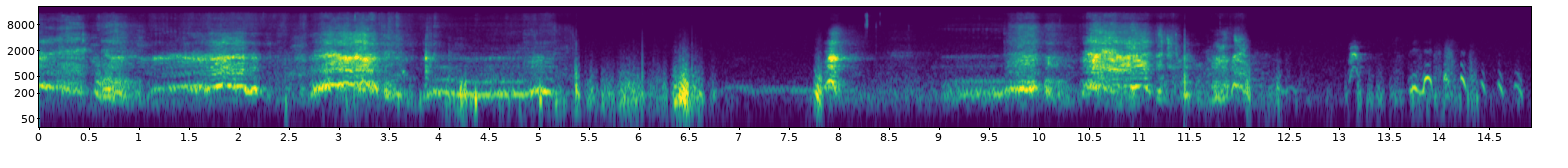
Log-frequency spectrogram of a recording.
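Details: Dogs locked in a fight, a pit bull against a Jack Russell, giving long harsh growls and snarls that rise into loud ragged outbursts and then drop into quieter rumbling stretches, with scuffling in between.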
